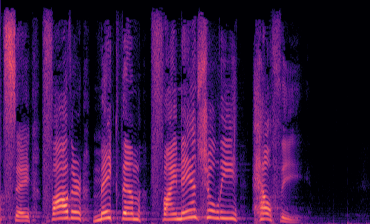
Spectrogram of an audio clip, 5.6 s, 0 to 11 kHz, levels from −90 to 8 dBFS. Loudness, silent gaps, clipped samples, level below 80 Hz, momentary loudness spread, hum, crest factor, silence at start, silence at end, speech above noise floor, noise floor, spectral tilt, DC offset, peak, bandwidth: -21 LUFS; none; under 0.1%; -58 dBFS; 13 LU; none; 18 dB; 0 s; 1.1 s; 40 dB; -60 dBFS; -3 dB/octave; under 0.1%; -4 dBFS; 11 kHz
